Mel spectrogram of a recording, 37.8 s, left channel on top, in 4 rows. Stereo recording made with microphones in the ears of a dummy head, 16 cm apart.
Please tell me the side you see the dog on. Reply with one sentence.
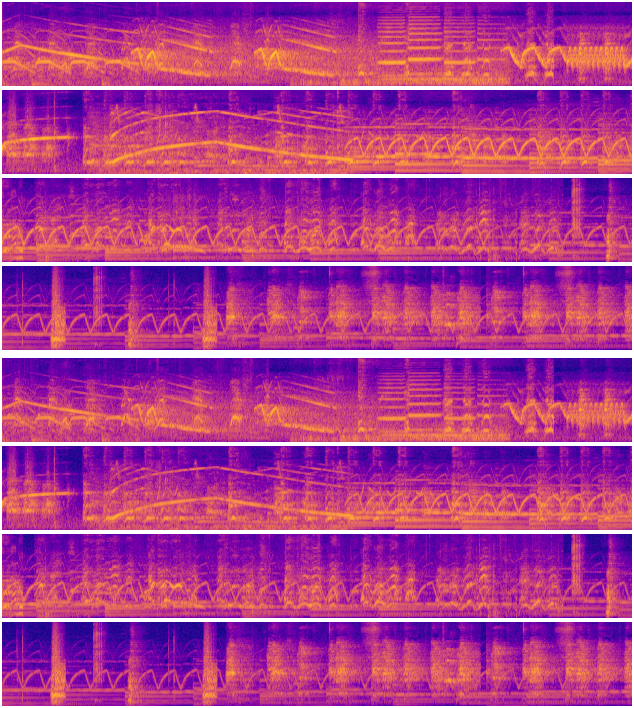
In this clip you hear the dog in the centre.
